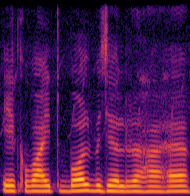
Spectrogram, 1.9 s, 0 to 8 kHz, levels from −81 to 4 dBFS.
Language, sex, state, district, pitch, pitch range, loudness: Hindi, female, Jharkhand, Palamu, 215 Hz, 210-220 Hz, -15 LUFS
